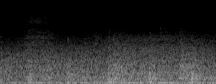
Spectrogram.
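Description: Steady low rumble of distant city traffic.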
